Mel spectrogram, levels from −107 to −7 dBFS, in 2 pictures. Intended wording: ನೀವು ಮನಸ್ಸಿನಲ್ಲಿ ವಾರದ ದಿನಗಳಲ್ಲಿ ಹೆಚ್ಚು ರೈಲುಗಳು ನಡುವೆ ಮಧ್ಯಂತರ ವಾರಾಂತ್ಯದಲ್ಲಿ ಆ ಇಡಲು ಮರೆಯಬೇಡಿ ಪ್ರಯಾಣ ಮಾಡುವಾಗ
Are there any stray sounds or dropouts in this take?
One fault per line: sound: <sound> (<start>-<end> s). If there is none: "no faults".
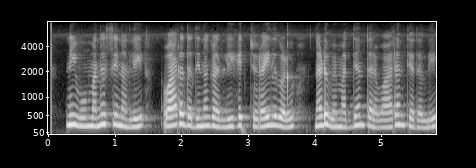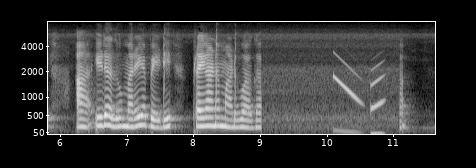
sound: chirp (10.1-10.9 s)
